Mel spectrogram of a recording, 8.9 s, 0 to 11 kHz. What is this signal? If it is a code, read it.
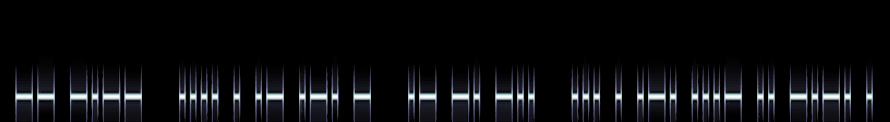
Morse code, heard as a keyed tone, about 22 wpm, 700 Hz. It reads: MY HEART AND SERVICE
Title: Sentences from Top 1200 Words 22wpm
